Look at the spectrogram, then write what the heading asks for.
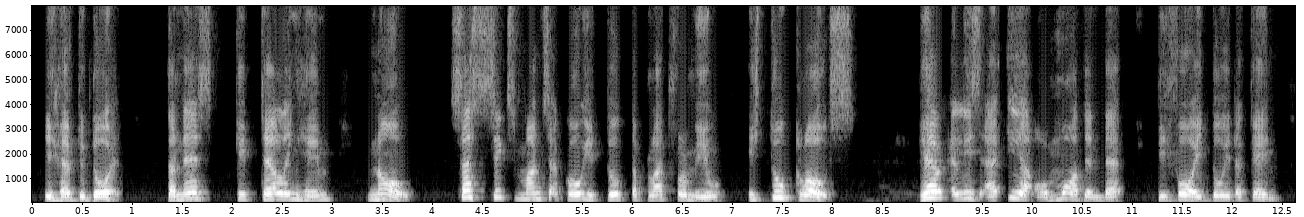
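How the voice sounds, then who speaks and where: Speaking at a fairly slow pace with a Tongan accent, a man uses lively intonation in a high, dark, mellow voice, recorded with a dry, close sound and no echo. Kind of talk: family history storytelling. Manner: casual, conversational.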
